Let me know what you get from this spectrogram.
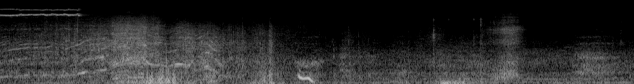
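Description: Dirt bike engine running while riding a rough trail, the revs rising and falling, with a brief louder falling sound about three seconds in.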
